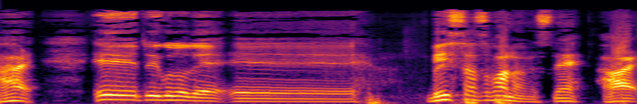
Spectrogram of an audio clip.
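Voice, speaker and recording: The sound is dry and close, without any echo. A man talks, his pitch varying in an ordinary way. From Japan, Shimane (Matsue). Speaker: podcast host. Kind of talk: casual chat. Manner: hesitant, many fillers.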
